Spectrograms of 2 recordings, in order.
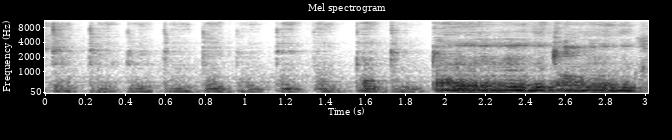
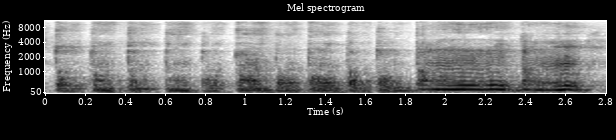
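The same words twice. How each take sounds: First: Thump out steps climbing, quietly; soft vocalized stomping; imitated footsteps. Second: Heavy vocalized stomps, rising at the end; thudding dums that build; imitated powerful footsteps. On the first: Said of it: "go up the steps like bad dudes". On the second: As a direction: pound out the climbing steps. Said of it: "Rock went up the steps like this".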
